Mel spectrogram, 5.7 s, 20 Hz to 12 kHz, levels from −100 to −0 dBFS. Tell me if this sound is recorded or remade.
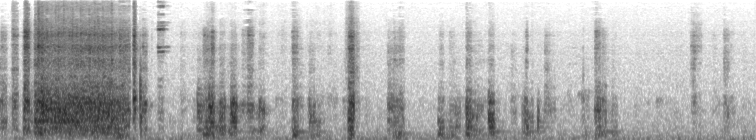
remade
